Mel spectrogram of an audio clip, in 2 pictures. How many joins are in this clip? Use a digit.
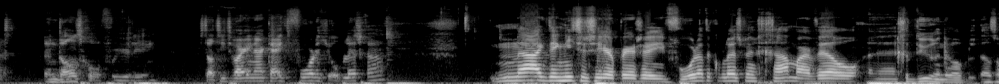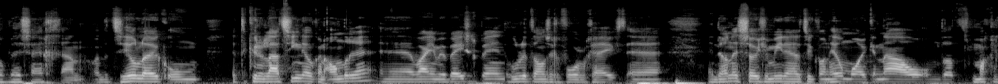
2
